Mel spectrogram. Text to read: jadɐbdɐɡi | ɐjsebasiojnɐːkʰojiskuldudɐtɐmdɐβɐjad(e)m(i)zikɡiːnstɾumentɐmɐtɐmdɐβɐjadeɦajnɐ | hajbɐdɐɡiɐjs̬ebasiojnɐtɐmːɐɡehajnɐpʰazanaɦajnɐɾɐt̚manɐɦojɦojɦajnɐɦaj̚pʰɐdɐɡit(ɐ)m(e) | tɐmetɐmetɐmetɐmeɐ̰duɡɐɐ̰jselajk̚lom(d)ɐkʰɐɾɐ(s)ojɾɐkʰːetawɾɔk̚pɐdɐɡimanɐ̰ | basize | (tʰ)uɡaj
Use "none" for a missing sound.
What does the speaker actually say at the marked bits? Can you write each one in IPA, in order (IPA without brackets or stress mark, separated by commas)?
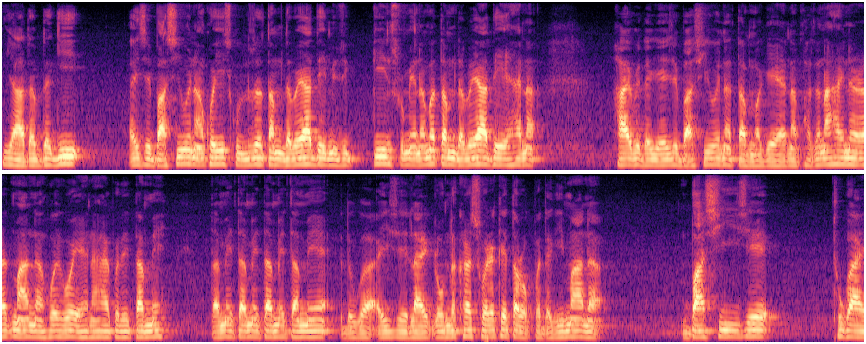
e, i, ɐ, e, d, s, tʰ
